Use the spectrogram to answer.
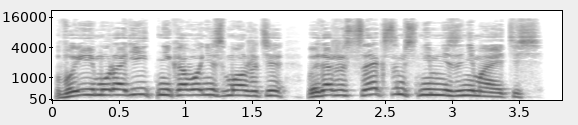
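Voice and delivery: high-pitched scornful tirade; acted quarrel, voice pitched right up; heated berating. A narrator's reading. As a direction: berate her in a high, indignant voice. Mother berates girlfriend in quarrel.

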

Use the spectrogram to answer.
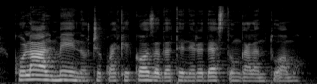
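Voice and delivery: ordinary delivery

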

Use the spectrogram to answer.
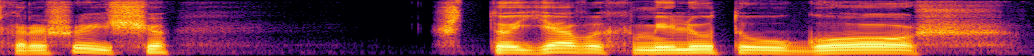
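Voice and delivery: put-on a tipsy young prince rambling; drunk tsarevich. A narrator's reading.

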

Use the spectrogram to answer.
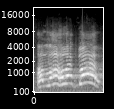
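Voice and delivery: high, loud cry of Allahu Akbar; a rally cry over the crowd; ecstatic cry. Acted. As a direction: throw it out high and full. Chanting cry in protest poem.

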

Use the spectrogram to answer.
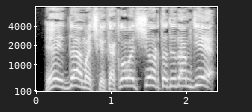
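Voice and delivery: high, sneering thug voice; mock the crazy old lady. Bandit yells at lady.

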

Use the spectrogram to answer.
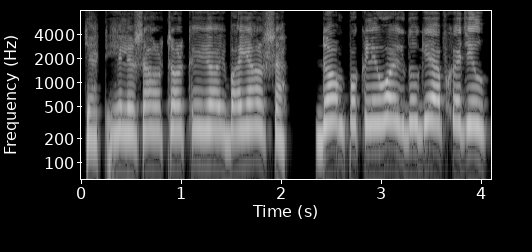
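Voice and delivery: high lisping rush of words; lisping patter. A narrator's reading. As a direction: lisp it out quickly like an old crone. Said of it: "шепеляво затараторила Настя".

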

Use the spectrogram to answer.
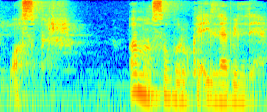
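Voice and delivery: soft, murmured verse; quiet recitation. Acted. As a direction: say the verse softly to yourself. Repeating the verse softly.

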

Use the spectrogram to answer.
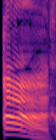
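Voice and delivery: high, loud gasp of joy; joyful exclamation. A narrator's reading. Fox discovering the rooster, joyful cry. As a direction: burst out in delight. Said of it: "воскликнул радостно лиса".

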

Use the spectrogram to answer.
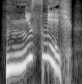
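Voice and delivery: shrill yell of protest. A narrator's reading. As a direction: scream at her to stop. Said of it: "вопила Донателла".

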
